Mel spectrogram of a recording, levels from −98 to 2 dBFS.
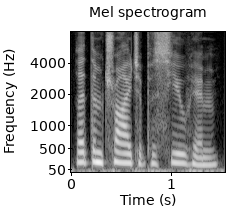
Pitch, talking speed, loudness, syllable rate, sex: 190 Hz, 235 wpm, -16 LUFS, 5.0 syllables/s, female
